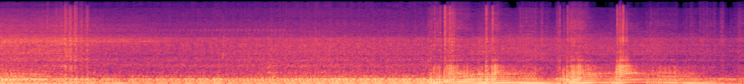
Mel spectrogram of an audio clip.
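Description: A Mazda Miata's engine cranks and catches, then idles steadily before several sharp revs climb and fall near the end. The engine is close and loud, and no one speaks.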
